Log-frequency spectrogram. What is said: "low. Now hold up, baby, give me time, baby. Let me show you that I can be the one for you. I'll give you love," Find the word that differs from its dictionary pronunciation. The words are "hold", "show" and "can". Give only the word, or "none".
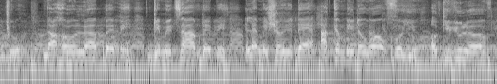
hold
